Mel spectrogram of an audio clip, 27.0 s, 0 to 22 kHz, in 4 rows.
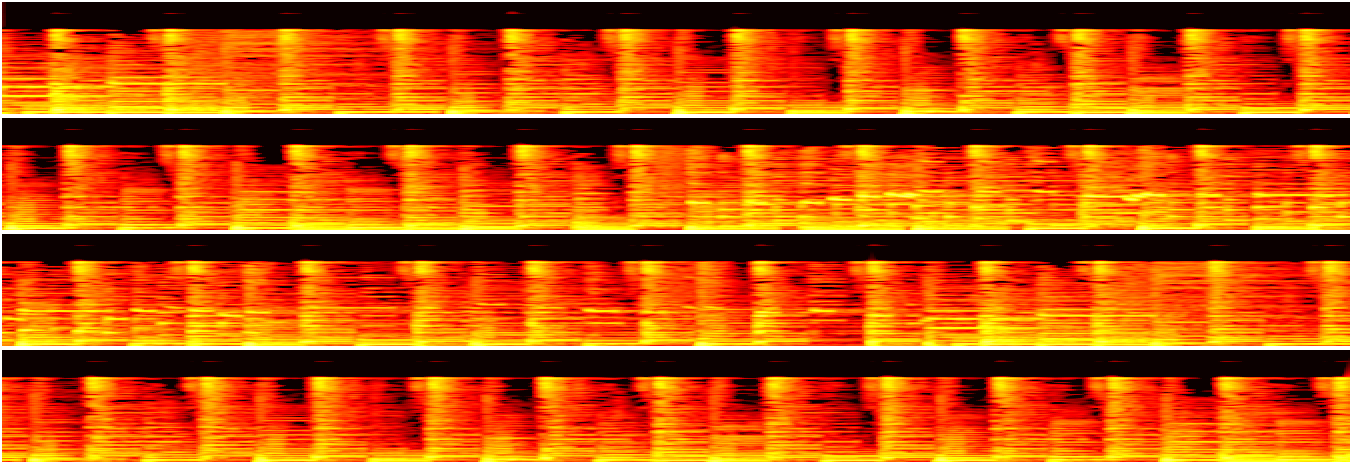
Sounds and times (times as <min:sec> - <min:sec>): Music: 0:00.0 - 0:26.9.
